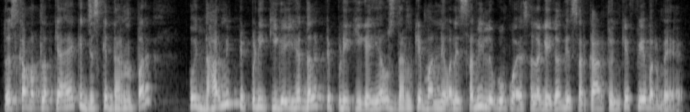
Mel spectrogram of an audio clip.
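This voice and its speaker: A woman's voice: fairly low pitch, brisk, warm tone. A woman teaching an exam coaching class informally, explaining didactically and often repeating herself to check that students follow. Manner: didactic, repetitive, checking understanding with frequent tag phrases.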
